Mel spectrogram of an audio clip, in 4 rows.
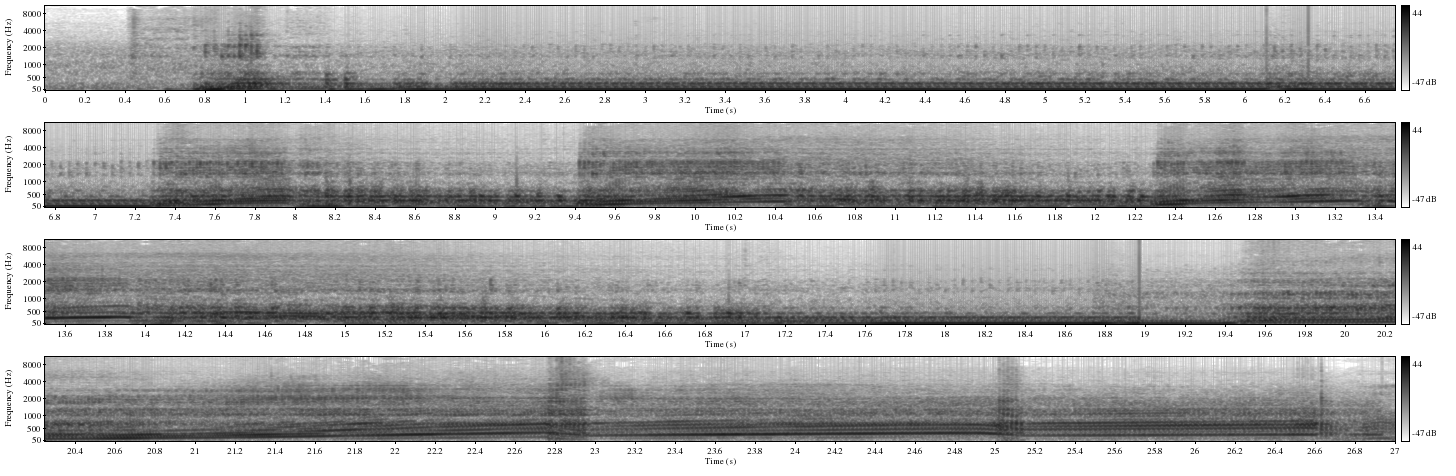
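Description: BMW X3 M's 3.0-litre twin-turbo inline-six, chip-tuned to about 600 hp and running on its stock exhaust, starts with a sudden loud flare about a second in and settles to a deep idle. A few sharp revs follow in the middle. Then it pulls away, accelerating hard with two quick upshifts near the end.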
